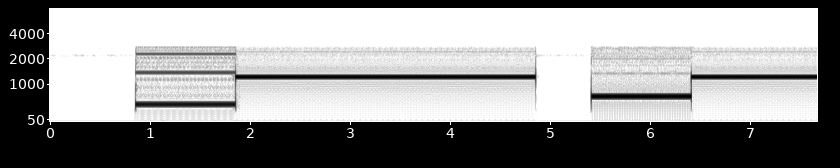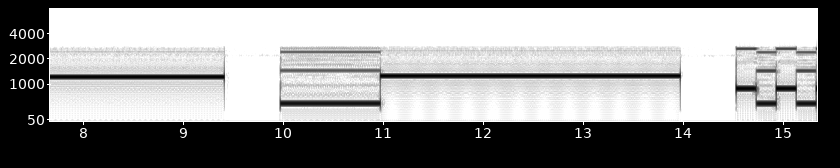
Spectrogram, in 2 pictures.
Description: Two-tone page, heard as a one-second tone, then a three-second tone, about 460 then 1220 Hz, about 670 then 1220 Hz, about 480 then 1250 Hz. It is heard from 0.9 to 14.0 s.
